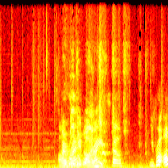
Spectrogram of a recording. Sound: laughs

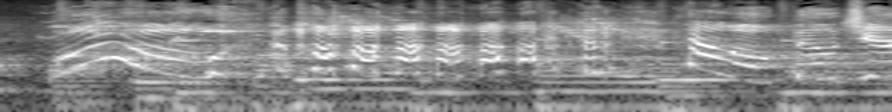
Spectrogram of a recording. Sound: giggling

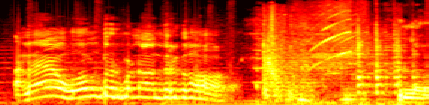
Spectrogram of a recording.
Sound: door opens

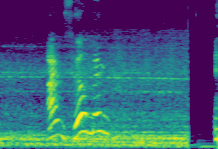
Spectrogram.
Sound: loud airplane noises

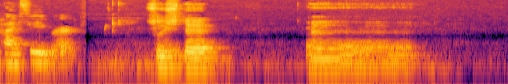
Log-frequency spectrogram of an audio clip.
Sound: speaks in Japanese

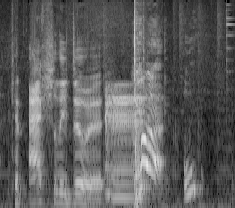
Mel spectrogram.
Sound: buzzer rings

